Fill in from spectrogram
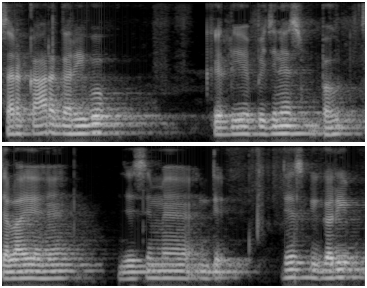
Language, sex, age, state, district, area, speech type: Hindi, male, 18-30, Bihar, Samastipur, rural, spontaneous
